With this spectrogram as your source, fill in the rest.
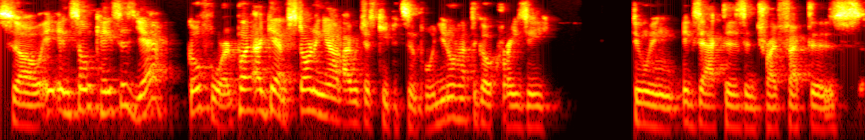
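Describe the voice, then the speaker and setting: A man with a strong New York accent and lively intonation. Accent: thick New York. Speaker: horse racing handicapper. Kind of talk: casual chat. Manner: fast.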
